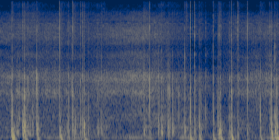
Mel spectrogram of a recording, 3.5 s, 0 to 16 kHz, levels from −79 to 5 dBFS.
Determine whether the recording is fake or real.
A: fake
